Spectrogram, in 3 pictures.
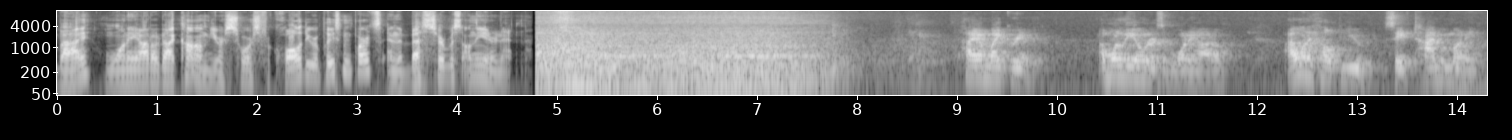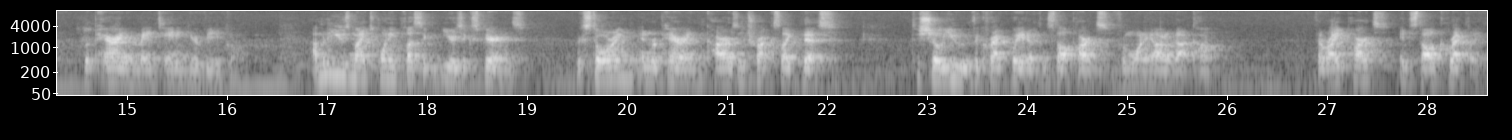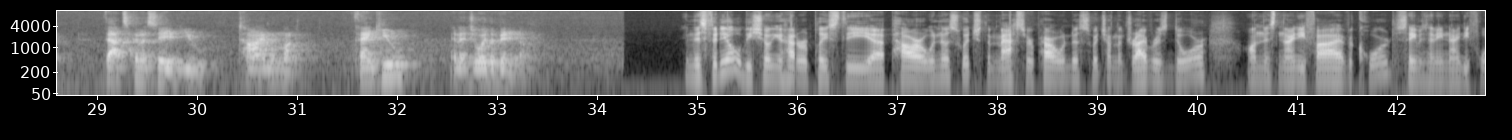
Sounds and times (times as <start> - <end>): Speech: 0.0 - 4.8, 9.0 - 16.2, 16.8 - 22.2, 22.9 - 26.1, 26.9 - 33.4, 34.9 - 42.8.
